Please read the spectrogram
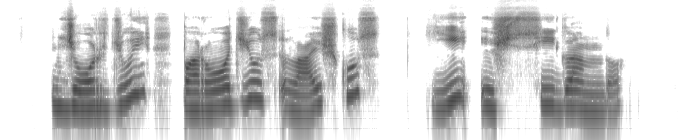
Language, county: Lithuanian, Panevėžys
